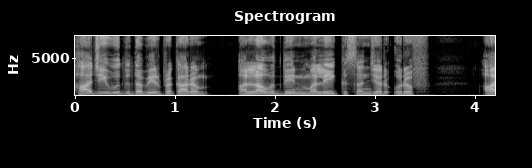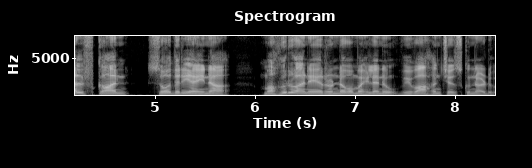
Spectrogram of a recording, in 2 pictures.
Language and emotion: Telugu, neutral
